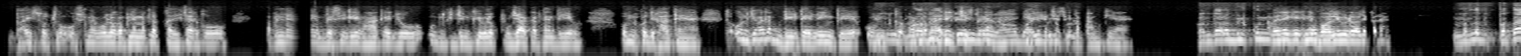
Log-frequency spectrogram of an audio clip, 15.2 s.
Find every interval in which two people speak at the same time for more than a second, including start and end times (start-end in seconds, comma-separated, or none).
8.7-10.8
